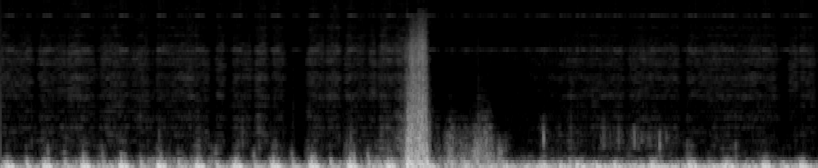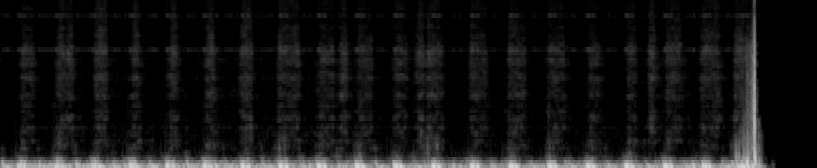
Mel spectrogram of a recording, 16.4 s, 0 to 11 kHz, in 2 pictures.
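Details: A person's own recorded heartbeat, set to an animation: a fast, steady, pounding racing heart at roughly 150 to 160 beats a minute (tachycardia).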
